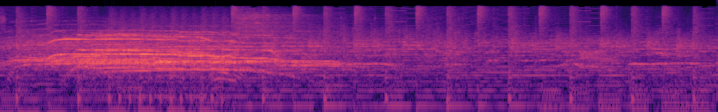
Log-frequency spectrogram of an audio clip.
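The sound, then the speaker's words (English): An audience at the Alternative Press MI Conversation Series cheers and claps for John Feldmann and Andy Biersack, with loud high whoops and yells peaking in the first two seconds, then easing off while a steady, rhythmic thumping beat continues underneath. “Can we just get an extra round of applause for John Feldmann's suit?”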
